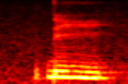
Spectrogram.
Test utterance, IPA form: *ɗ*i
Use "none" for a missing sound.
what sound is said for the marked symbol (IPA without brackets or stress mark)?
ɗ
